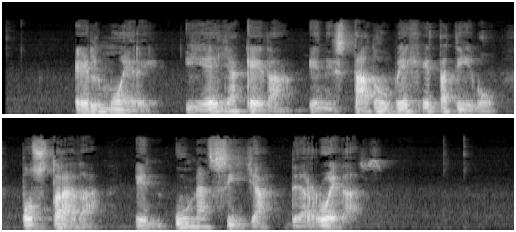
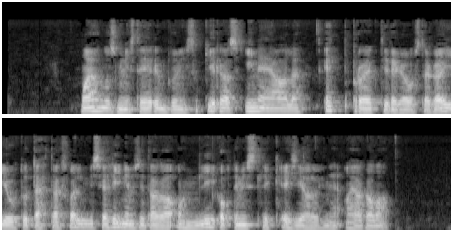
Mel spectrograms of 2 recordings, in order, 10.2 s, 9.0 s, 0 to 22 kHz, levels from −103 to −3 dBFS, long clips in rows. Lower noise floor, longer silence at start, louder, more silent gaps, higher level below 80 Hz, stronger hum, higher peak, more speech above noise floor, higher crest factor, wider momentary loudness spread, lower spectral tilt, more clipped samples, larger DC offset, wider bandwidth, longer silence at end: second, -64 dBFS vs -71 dBFS; about the same, 0.75 s vs 0.8 s; about the same, -21 LUFS vs -23 LUFS; neither; second, -56 dBFS vs -50 dBFS; neither; first, 0 dBFS vs -6 dBFS; second, 44 dB vs 48 dB; about the same, 22 dB vs 18 dB; first, 14 LU vs 6 LU; second, -4.5 dB/octave vs -6.5 dB/octave; neither; neither; about the same, 11 kHz vs 11.5 kHz; first, 1.35 s vs 0.65 s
